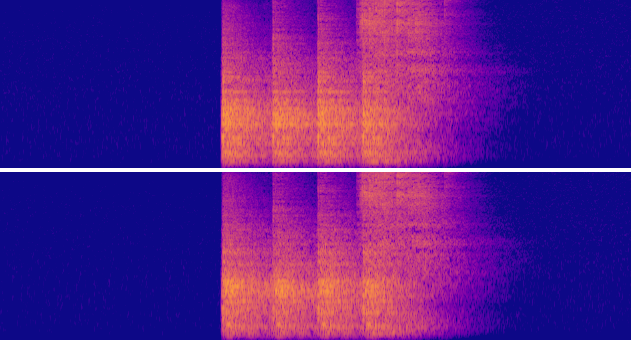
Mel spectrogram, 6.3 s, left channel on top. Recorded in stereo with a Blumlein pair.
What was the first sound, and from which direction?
Hammering, 20° left.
